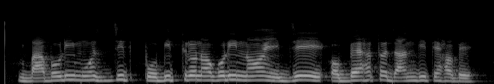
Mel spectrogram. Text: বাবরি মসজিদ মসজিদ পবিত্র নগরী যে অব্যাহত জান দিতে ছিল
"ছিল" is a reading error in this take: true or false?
true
